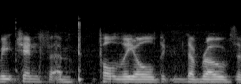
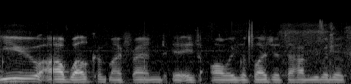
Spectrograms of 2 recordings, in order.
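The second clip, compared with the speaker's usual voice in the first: lower, softer, courteous hostess voice; gracious host; 4 semitones lower, 8 dB quieter than usual. Acted. Rose graciously welcomes her guests in a low, soft, courteous voice. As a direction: answer like a polite innkeeper. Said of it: "and it's like".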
